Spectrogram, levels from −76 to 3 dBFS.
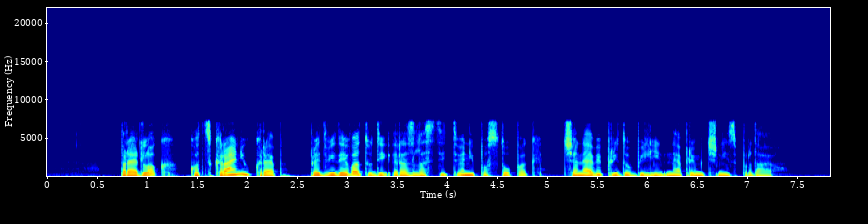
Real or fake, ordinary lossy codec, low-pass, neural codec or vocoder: real; none; 7.2 kHz; none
